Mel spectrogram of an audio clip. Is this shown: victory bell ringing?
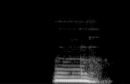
no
